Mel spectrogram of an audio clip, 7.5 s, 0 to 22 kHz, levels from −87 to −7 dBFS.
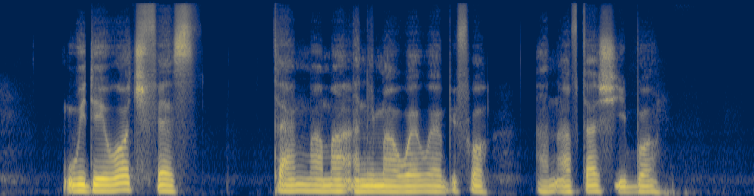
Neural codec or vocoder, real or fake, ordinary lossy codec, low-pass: autoencoder, 48 kHz, 32 numbers a frame, DAC-VAE, trained on Japanese speech; fake; none; none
